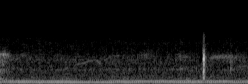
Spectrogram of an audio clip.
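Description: A steady low hum with an even hiss over it.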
